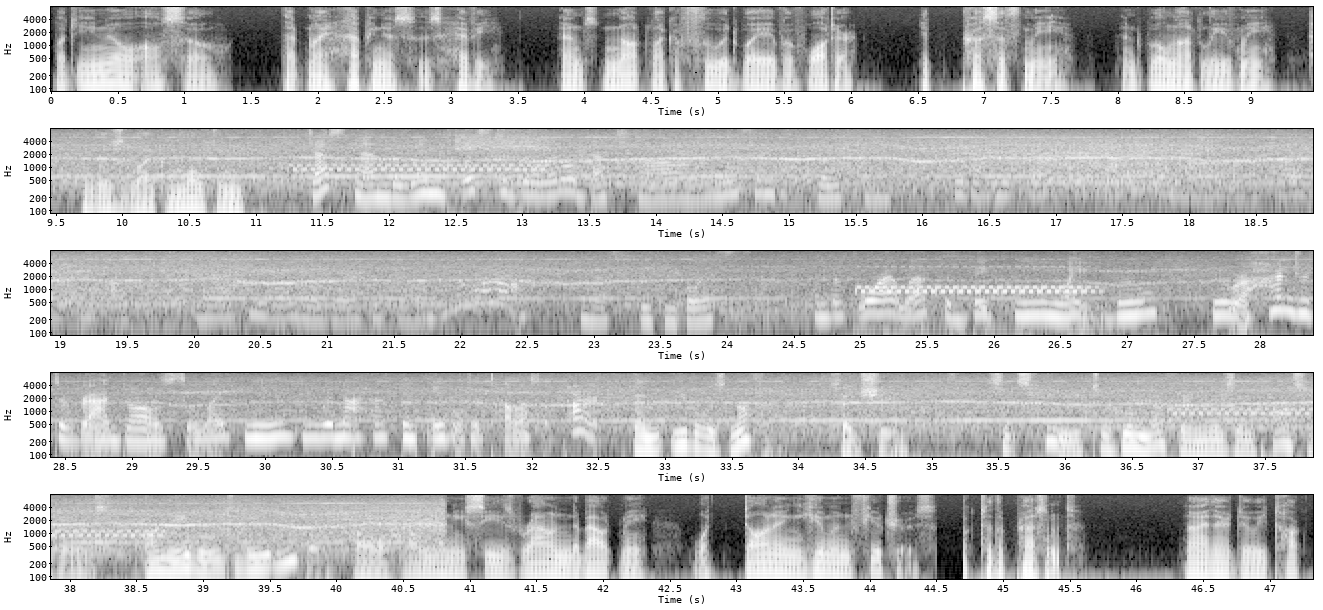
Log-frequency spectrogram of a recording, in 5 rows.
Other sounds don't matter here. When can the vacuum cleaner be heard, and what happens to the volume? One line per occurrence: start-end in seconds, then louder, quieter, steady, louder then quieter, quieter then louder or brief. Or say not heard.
9.4-40.9 quieter then louder.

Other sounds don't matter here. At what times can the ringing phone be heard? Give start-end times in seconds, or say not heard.
11.2-13.2, 24.9-26.9, 36.9-38.6.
